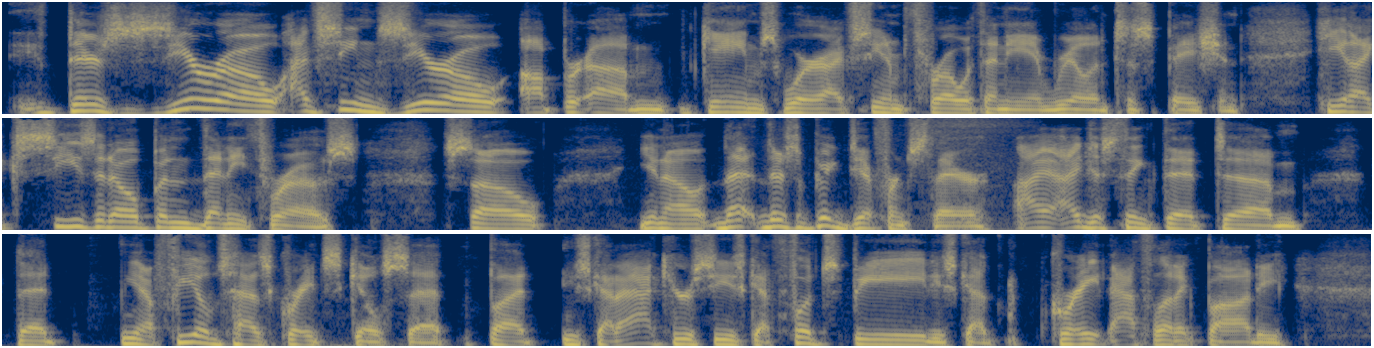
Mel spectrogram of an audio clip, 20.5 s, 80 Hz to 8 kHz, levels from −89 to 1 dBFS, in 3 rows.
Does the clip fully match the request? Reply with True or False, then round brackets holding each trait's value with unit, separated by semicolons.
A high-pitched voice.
False (125 Hz)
